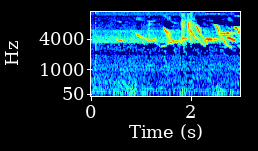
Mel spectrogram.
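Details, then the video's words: Rufous-collared sparrow song intended to stimulate a pet bird: soft high whistles that rise in strength into several quick down-slurred notes and buzzy flourishes toward the end. "seu tico tico vai ficar doido com esse áudio"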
